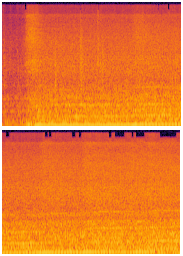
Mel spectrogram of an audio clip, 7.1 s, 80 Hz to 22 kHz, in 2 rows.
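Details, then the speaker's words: Bobcat 542B skid steer, started after throttle/governor repair. Catches and settles into a steady, even idle with a faint constant whine from a noisy fuel pump. Engine runs smoothly. "all right we're going to start it up and see how this new fangled throttle Contraption Works a noisy fuel pump it's idling probably Max"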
